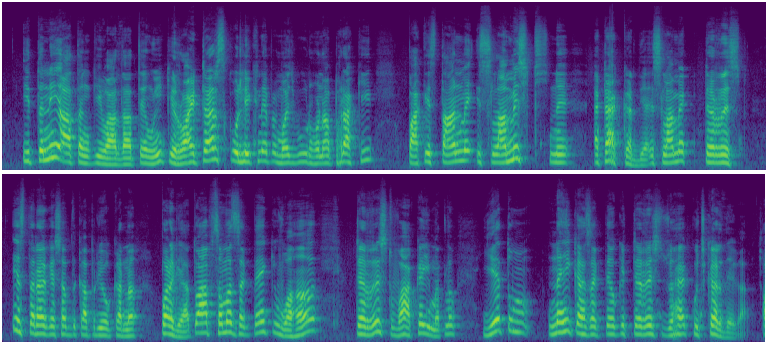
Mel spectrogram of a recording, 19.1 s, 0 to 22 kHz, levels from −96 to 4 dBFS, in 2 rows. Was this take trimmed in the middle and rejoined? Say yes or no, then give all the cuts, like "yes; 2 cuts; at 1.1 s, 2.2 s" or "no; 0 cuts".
no; 0 cuts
